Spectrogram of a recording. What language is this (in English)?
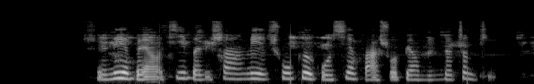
Chinese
